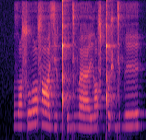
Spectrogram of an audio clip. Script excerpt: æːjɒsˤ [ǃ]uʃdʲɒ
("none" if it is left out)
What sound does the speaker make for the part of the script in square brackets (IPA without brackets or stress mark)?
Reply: ǃ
